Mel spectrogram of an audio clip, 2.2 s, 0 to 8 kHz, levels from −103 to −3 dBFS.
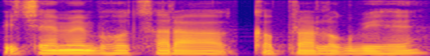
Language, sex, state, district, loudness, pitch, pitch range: Hindi, male, Arunachal Pradesh, Longding, -17 LUFS, 95 Hz, 95-105 Hz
